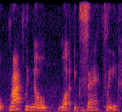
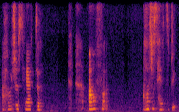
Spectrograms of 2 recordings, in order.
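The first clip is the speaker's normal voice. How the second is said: ordinary talk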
